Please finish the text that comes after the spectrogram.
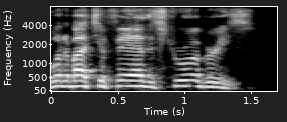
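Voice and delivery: a lightly voiced old-timer; mock old man in the ad. Host quoting the ad, hammed-up old-timer voice. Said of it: "Pepperidge Farm remembers".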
